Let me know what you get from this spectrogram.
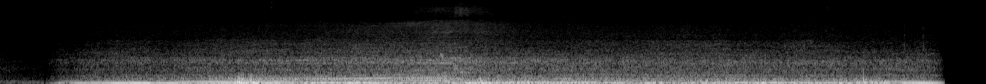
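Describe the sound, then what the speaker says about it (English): A turbocharged 1.5-litre Suzuki Jimny engine cranks, catches and settles into a loud, steady idle, a close and constant low rumble with a faint rising whine before it cuts off abruptly. "will this engine start right up or will it blow up in my face?"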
